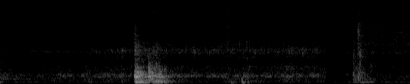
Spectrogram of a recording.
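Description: Water bubbles at a boil in a metal pot.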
